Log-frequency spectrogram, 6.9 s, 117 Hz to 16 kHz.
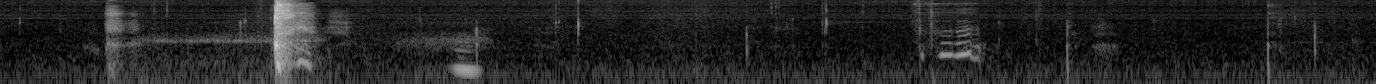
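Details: One sharp, high-pitched sneeze followed by small squeaks and breathy sounds: a day-0 newborn's first sneeze of life, in a quiet room.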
